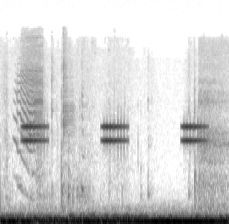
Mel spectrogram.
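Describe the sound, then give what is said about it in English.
Three evenly spaced electronic beeps, each a short steady tone about a second apart, sound over a constant low rumble. No one is talking. “Sure, nothing bad ever accompanies a strange beeping.”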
